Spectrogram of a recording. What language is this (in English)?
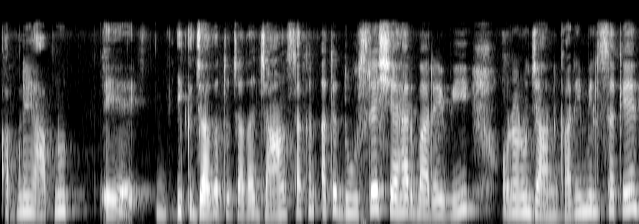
Punjabi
